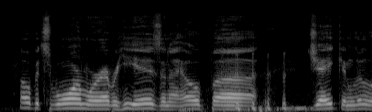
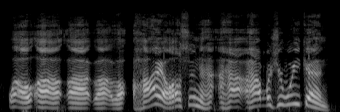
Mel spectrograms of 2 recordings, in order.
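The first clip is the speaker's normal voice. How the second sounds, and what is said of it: Imitates another person's voice. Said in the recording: “My Gordon impression... Gordon's impression, that's pretty good”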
